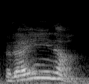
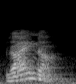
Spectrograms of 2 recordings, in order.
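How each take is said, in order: First: राइना with the middle 'ee' stretched long and raised in pitch; drawn-out call. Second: Said in the usual way. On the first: Shown as a demonstration. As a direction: call out राइना, dragging the 'ee' as if searching for someone. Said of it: "उसको खींच रही है". (राइना का 'ई' खींचकर पुकारते हुए) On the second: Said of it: "वो उसको बोलती कैसे है".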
